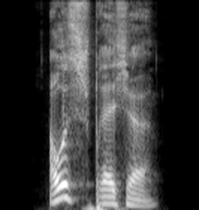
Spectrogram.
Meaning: inflection of aussprechen: 1. first-person singular dependent present 2. first/third-person singular dependent subjunctive I
- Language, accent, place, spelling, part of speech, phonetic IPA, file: German, Germany, Berlin, ausspreche, verb, [ˈaʊ̯sˌʃpʁɛçə], De-ausspreche.ogg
